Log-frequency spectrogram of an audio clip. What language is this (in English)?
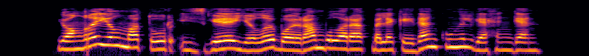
Bashkir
